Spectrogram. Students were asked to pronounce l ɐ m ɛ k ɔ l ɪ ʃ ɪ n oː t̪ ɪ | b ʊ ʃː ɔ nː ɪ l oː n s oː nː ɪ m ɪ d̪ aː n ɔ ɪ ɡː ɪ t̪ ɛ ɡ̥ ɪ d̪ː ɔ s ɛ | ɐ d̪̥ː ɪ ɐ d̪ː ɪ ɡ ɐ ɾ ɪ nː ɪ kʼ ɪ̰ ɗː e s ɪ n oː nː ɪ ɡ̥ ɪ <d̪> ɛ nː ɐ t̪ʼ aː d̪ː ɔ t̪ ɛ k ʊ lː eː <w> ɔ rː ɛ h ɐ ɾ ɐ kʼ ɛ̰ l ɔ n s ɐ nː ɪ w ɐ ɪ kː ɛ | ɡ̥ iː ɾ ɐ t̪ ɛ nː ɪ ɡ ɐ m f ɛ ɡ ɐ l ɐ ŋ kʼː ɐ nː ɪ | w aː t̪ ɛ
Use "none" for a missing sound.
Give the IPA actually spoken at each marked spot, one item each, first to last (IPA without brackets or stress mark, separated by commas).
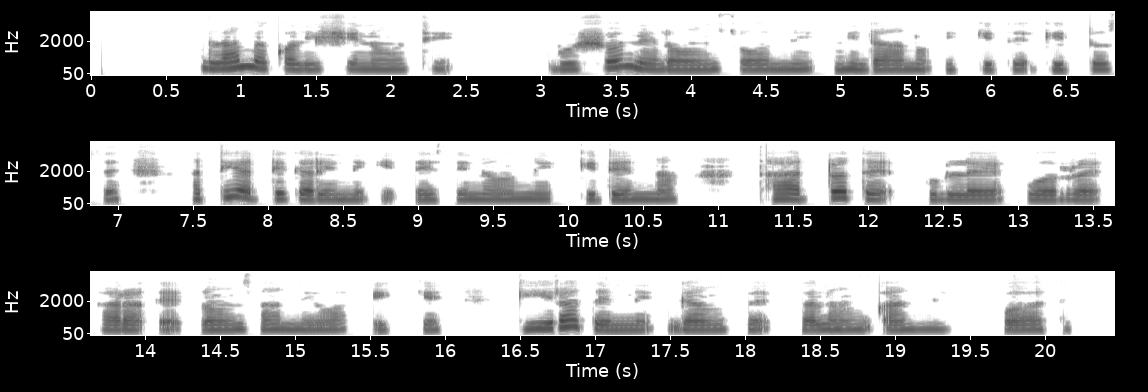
d̪, w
